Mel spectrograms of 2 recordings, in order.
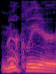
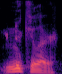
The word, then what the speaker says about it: nuclear: still do also nuclear nuclear is one that I get wrong all the time I I'm a new nucular new keyless printouts nuclear that's a Simpsons joke like the clear one is what I don't do I also I've got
